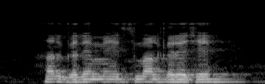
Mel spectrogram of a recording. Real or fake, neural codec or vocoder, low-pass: real; none; 7.2 kHz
